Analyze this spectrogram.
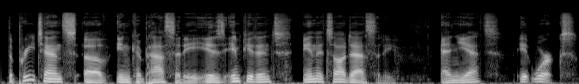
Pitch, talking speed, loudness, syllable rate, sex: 105 Hz, 135 wpm, -18 LUFS, 4.9 syllables/s, male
